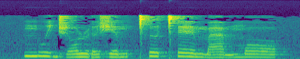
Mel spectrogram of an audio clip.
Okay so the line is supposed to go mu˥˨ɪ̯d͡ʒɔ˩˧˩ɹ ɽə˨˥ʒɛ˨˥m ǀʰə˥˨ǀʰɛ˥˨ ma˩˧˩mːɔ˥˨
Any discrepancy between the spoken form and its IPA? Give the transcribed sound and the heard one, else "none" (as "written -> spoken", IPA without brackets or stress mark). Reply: ɽ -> ɾ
